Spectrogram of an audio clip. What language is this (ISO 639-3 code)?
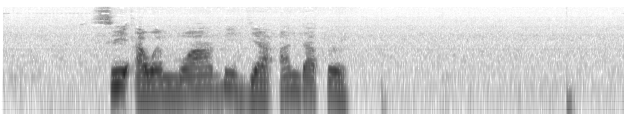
mbo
